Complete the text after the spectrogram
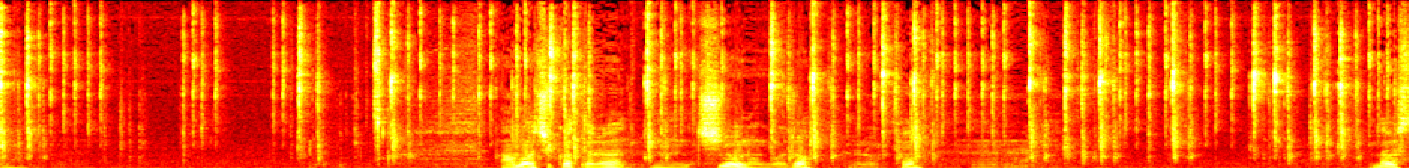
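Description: Computer keys and a mouse click in quick bursts.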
